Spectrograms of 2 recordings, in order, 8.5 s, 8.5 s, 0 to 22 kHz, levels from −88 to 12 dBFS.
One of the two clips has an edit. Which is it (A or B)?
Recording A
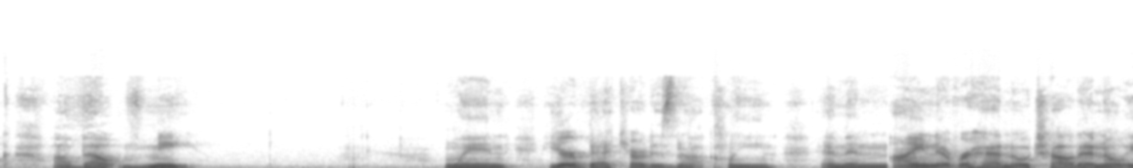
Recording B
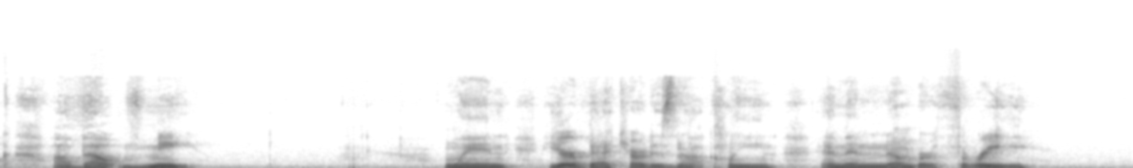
A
